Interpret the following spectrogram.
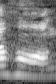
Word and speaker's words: ห้อง: ว่า ห้อง คำ ว่า ฮ้อง ค่ะ มัน อ่าน ว่า ฮ้อง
